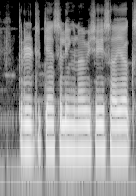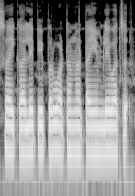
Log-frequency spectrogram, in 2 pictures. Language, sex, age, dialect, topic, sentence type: Marathi, male, 25-30, Northern Konkan, banking, statement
